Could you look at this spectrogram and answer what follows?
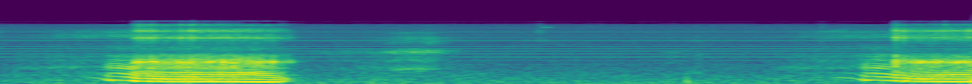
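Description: Loud, rough, rattling snores on the in-breath, about a second long and a few seconds apart, in a quiet room.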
